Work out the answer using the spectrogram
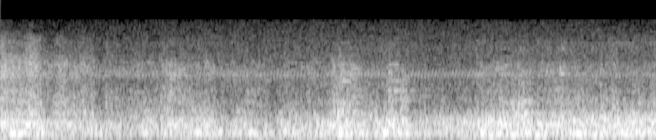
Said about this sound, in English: Oh, yeah, that's a record of a train in West Virginia. It is. It's an authentic record of a train in West Virginia.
